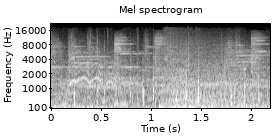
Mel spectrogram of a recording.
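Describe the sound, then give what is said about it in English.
A horse, cut loose from a merchant's cart, lets out a wavering whinny near the start over a steady, fast drumming of hooves as a soldier flees on it at a gallop down a road. Fairly loud throughout, with no one speaking. “A soldier managed to cut the horse loose from the merchant's cart and fled at a gallop down the road.”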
